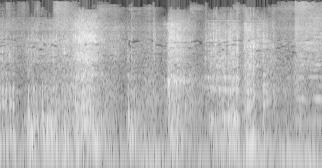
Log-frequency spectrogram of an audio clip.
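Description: Two male lions fighting, roaring in repeated harsh bursts about a second apart.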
